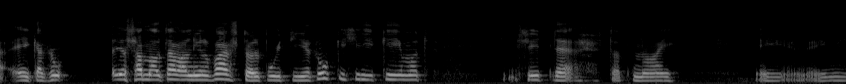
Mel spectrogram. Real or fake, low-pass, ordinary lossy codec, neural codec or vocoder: fake; 19.8 kHz; none; vocoder, 48 kHz, 128 mel bands, Vocos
